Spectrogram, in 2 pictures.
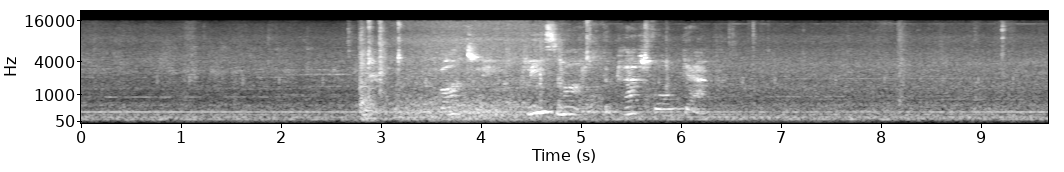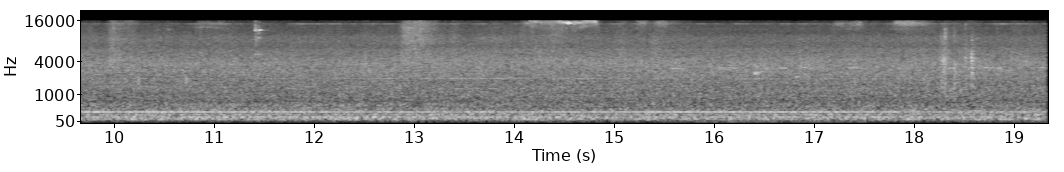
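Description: A train hums steadily while riding.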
